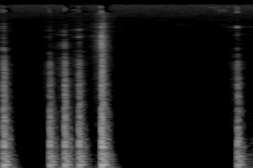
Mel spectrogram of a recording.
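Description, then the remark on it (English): Sharp knocks tapped on a hard surface in a four-beat rhythm recalling the Doctor Who knock-four-times arc: one knock, then a quick run of four evenly spaced raps, then a lone knock after a pause. No voices. “The moment you started tapping like that, I was just like, fucking Doctor Who, thanks.”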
